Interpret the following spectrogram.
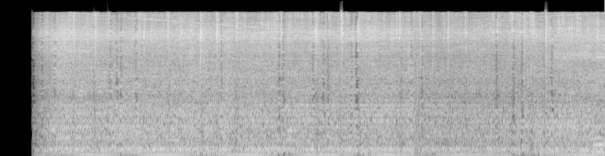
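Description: Stick (shielded metal arc) welding on a steel pipe flange: the arc crackles and sizzles steadily, with a low hum underneath that comes and goes. It cuts in suddenly a moment after a brief silence.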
